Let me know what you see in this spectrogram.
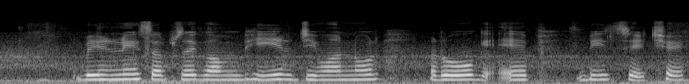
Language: Magahi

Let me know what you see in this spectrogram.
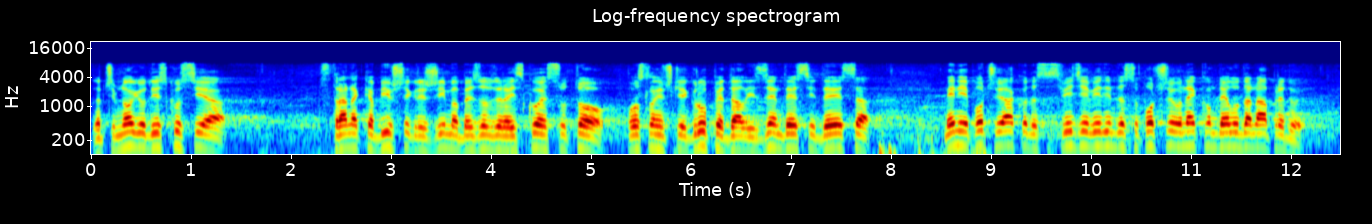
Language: Serbian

